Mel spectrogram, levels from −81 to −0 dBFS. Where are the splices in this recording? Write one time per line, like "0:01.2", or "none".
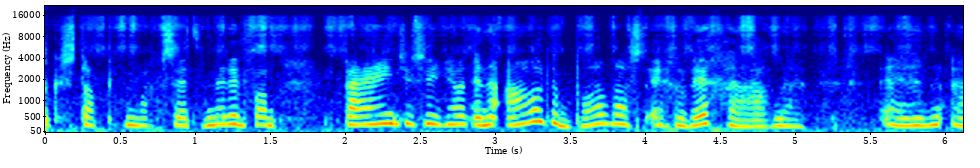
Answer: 0:01.3
0:02.8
